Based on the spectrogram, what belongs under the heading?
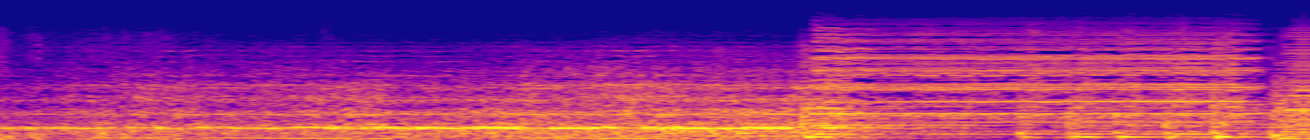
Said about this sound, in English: Well, it's just the starboard engine. I'll have to feather the prop.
